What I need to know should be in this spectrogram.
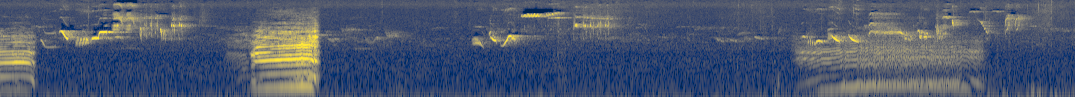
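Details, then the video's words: Herd of tame cattle coming down a mountain slope: several moos of varied length, one short and loud, one longer and quieter later, with bird chirps and whistles between. "Suara lucu sapi moo"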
